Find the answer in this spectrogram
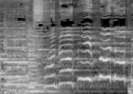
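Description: Chamber ensemble playing a modern arrangement of a kundiman: a wavering, vibrato melody line over low held accompaniment that drops out about a second in, leaving short separate notes, with the violin joining in plucked notes.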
